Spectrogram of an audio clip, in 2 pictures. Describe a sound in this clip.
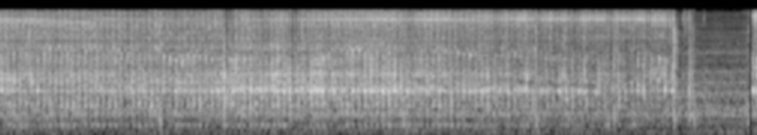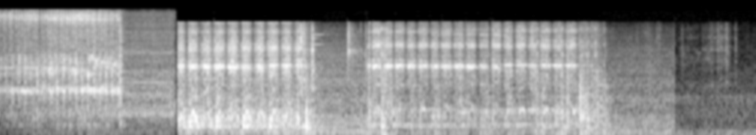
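A coping saw rasps back and forth through wood.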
